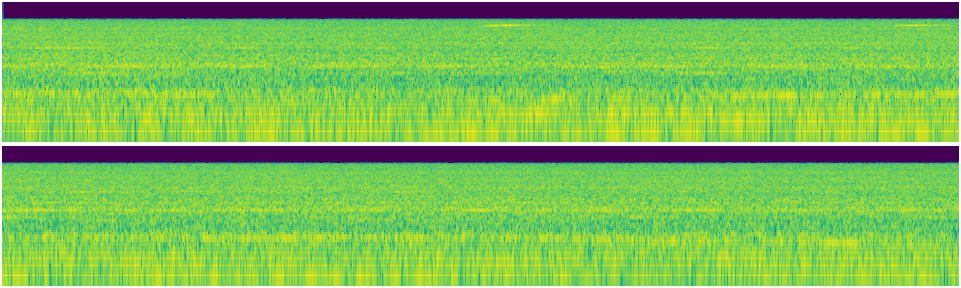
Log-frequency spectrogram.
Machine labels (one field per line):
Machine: fan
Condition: normal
